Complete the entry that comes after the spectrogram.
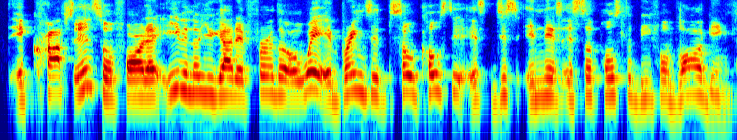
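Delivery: high-pitched, worked-up complaint; exasperated rant. Real, not acted. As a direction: pitch climbs in disbelief at the absurdity. Exasperated rant about a useless camera.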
